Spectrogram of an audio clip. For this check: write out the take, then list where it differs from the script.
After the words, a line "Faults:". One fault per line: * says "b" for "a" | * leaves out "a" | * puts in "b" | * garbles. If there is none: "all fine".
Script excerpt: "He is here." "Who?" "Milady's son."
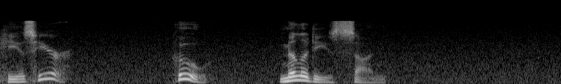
"He is here." "Who?" "Milady's son."
Faults:
all fine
